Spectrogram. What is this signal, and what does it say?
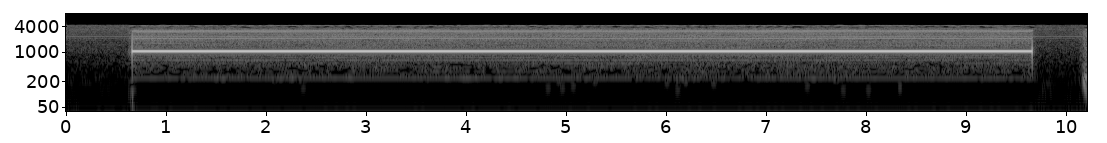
Emergency Alert System (SAME) tones (the 1050 Hz attention tone). It is heard from 0.6 to 9.7 s.
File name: eas / KUSO / KUSO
